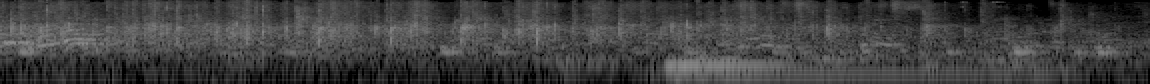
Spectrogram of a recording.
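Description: An audience breaks into loud, sustained applause and cheering, a dense wash of clapping throughout, with a low sustained tone entering partway through.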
